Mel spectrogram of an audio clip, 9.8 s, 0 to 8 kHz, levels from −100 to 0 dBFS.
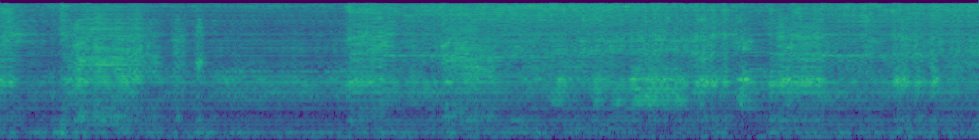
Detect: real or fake fake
